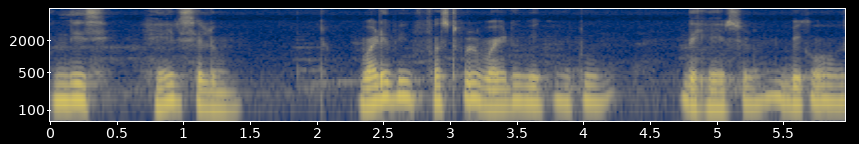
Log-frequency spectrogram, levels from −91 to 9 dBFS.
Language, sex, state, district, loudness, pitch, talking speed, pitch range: Telugu, male, Telangana, Nalgonda, -20 LUFS, 145 Hz, 150 wpm, 130-155 Hz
